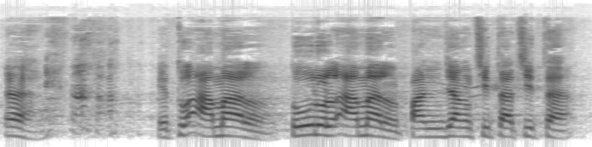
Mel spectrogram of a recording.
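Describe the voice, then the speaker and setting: A man's voice: sits high, measured pace, fairly bright tone. A man giving a religious study lecture in a casual, teasing way, often laughing and asking rhetorical questions. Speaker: Islamic teacher.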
